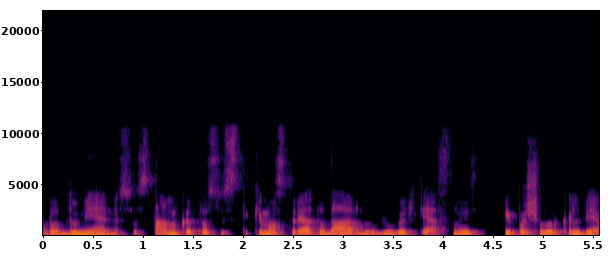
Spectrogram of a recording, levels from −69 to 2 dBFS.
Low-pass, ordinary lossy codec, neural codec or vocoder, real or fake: 10.8 kHz; AAC, 48 kbps; vocoder, 44.1 kHz, 128 mel bands every 256 samples, BigVGAN v2; fake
